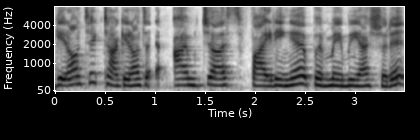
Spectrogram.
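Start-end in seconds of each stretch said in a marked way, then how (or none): none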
